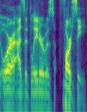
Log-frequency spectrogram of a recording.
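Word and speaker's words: فارسی: Parsy or as it later was Farsy because the Arabs could not pronounce the P so it became Farsy.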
